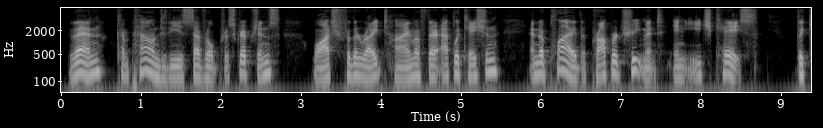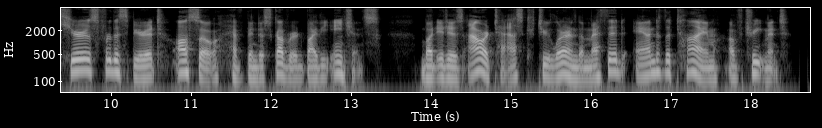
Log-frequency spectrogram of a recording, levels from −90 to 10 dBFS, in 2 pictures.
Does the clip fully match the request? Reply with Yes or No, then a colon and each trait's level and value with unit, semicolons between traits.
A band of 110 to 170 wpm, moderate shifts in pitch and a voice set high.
No: average, 150 wpm; average, 5.0 semitones; low, 130 Hz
